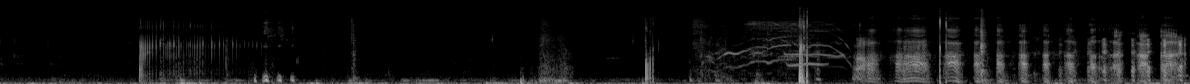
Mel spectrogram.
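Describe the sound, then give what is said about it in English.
Two people fart on command, one after the other: an early buzzy, raspy burst, then a longer squeaky, wavering fart with rising and falling pitch, followed by choppy sputtering bursts and faint background chatter. “All right, everybody, name who's farting right now.”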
